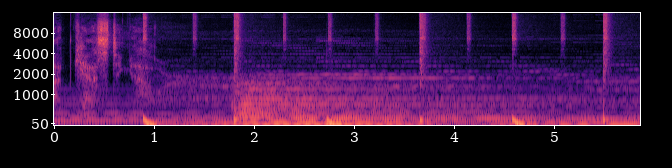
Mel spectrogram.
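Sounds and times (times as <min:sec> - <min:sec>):
speech: 0:00.0 - 0:01.2
deep bell tolling midnight: 0:00.8 - 0:05.5.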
